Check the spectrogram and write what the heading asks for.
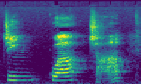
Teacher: Jingua is two first tones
